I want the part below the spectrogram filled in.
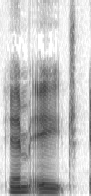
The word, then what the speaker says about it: Mhairi: Next week is Between Us by Mahari McFarlane. I don't know how you actually pronounce it. It's Mhairi. Mm-hmm.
